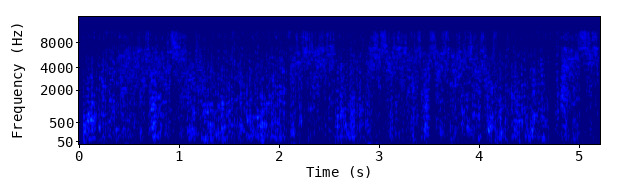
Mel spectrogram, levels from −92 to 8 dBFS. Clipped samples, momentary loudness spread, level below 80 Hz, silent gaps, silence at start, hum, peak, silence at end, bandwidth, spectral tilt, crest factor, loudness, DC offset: under 0.1%; 2 LU; under -90 dBFS; none; 0.05 s; none; -58 dBFS; 0 s; 11.5 kHz; -0.5 dB/octave; 12 dB; -69 LUFS; under 0.1%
